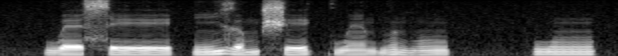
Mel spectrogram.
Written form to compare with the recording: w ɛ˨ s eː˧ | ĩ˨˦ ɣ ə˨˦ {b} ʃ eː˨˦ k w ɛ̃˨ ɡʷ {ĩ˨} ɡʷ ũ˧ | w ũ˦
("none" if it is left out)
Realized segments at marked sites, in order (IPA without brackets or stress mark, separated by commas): m, ĩ˦˨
